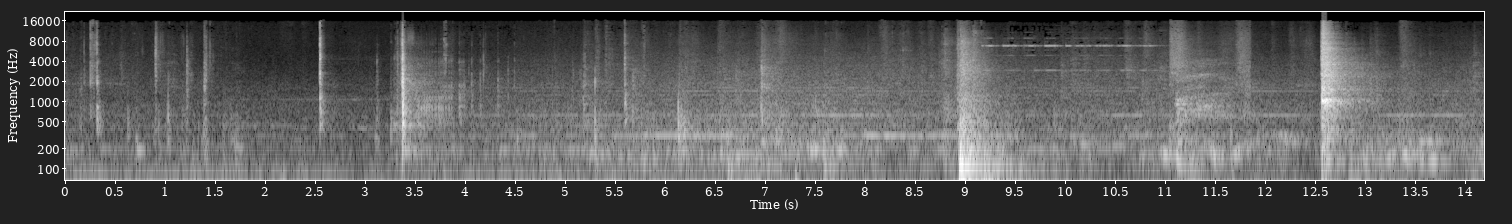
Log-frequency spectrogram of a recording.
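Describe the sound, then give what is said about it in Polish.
Doors in a prison open and shut one after another as people pass through them to leave a ward, with latch clicks and several heavy metallic thuds spaced a few seconds apart, fairly loud against a quiet, echoing background. “O, jeszcze tylko 3 pary drzwi.”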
